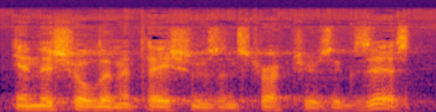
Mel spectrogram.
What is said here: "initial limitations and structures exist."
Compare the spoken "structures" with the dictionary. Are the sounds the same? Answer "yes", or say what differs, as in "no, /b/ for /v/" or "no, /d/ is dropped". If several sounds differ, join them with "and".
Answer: yes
